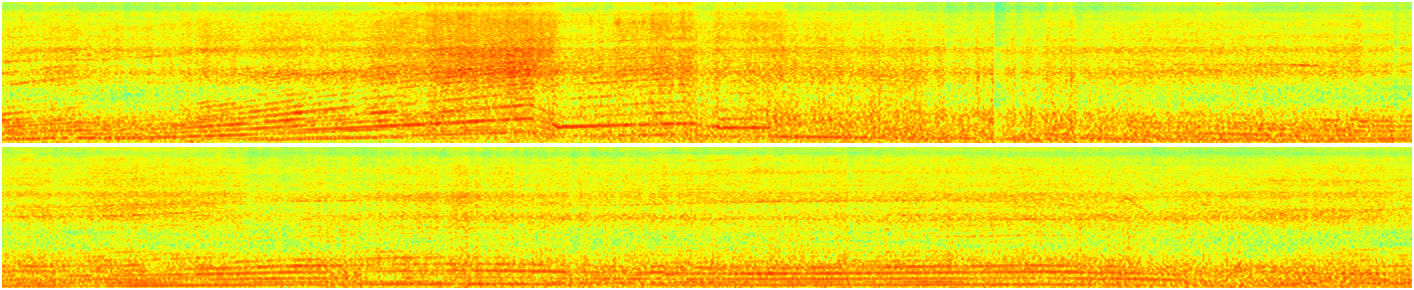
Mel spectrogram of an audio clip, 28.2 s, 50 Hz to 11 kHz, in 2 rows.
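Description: Suzuki Bandit 650 inline-four motorcycle engine under way, heard from the rider's seat with wind noise: it revs up through the first few seconds, drops sharply, then pulls at a steadier pitch with another climb about halfway and a fall near the end.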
